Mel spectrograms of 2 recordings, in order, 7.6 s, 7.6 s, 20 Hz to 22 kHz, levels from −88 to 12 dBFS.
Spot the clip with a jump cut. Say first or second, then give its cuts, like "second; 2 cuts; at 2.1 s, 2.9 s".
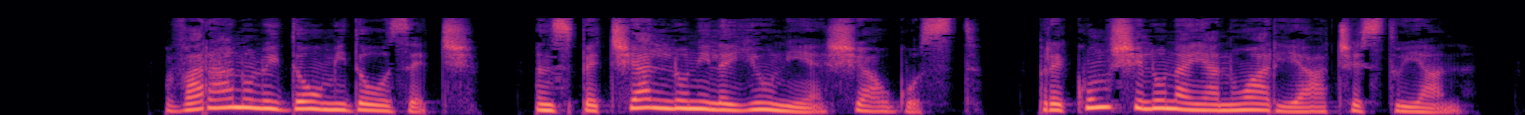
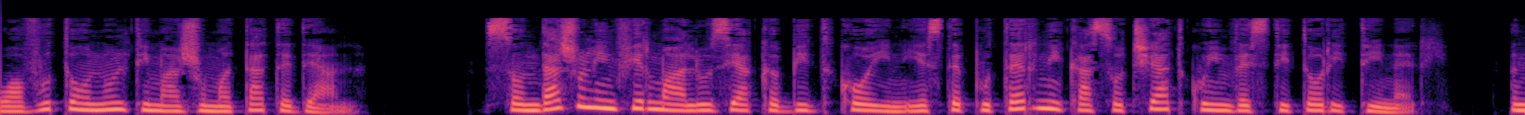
second; 1 cut; at 2.3 s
